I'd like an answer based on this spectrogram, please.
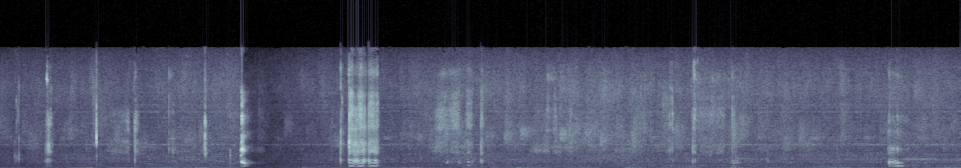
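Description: Several sharp, brief catch sounds at irregular intervals over a steady low hum; hiccups.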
